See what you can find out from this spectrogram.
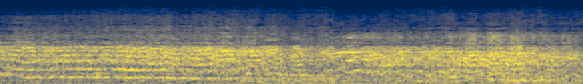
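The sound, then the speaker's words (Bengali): Two frightened horses neighing loudly in a Dracula's Guest scene, a shrill, sustained whinny that holds steady and strong for about three seconds. “লোকটাকে দেখেই ঘোড়া দুটো কান ফাটার ডাক ছাড়ল।”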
